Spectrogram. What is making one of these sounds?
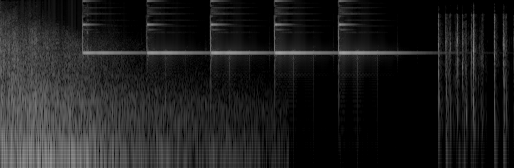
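Bright chimes ding one after another.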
